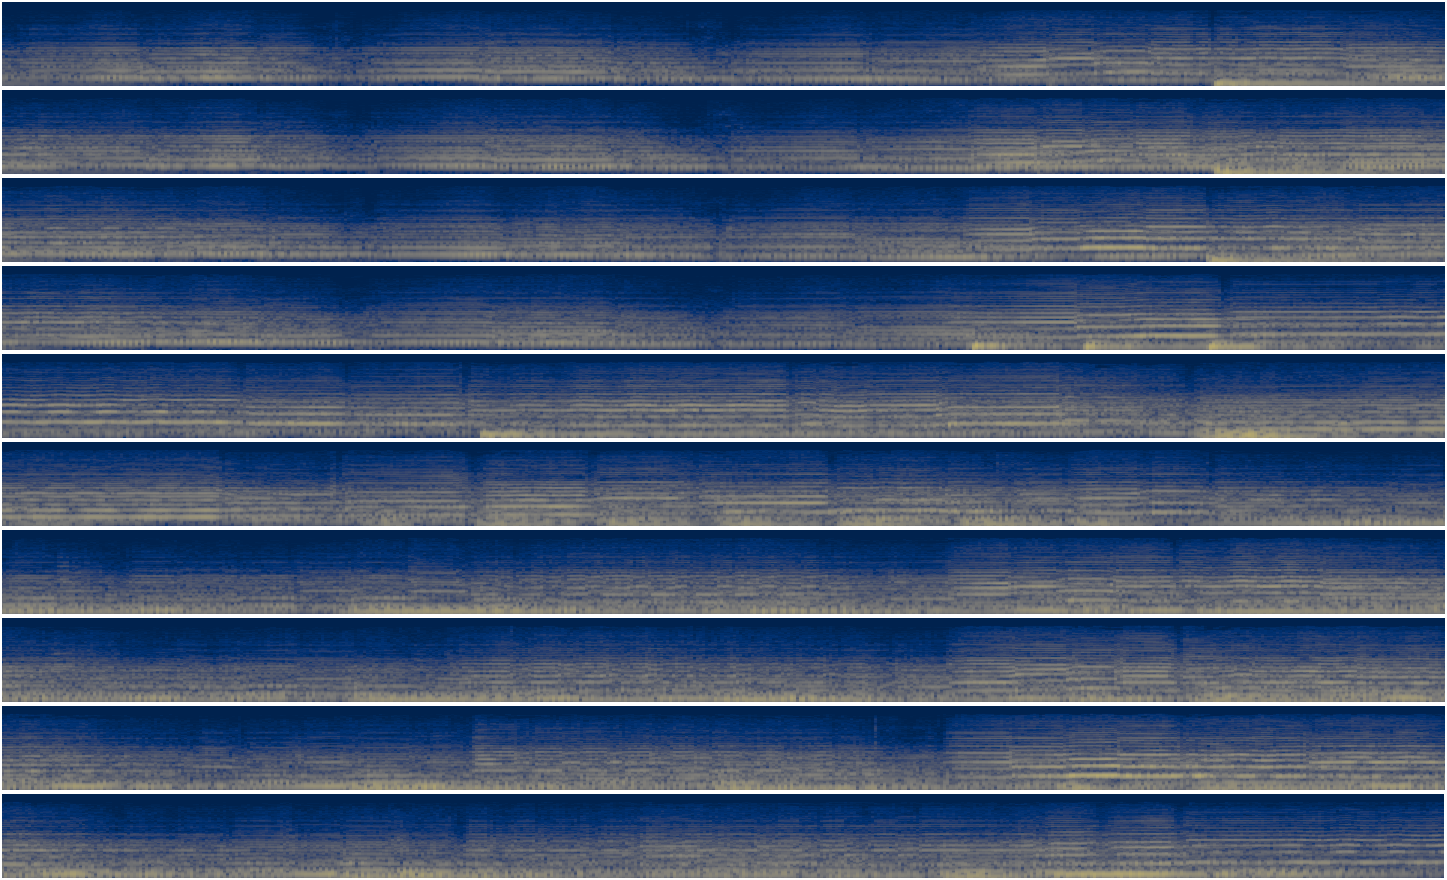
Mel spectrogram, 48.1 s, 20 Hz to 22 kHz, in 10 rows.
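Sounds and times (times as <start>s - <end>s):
slow string music: 0.0s - 48.0s.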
